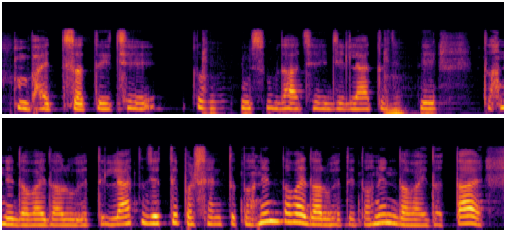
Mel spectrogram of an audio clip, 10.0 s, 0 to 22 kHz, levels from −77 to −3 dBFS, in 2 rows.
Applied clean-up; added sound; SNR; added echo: neural mask model RNNoise.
